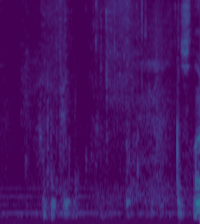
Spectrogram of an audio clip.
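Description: Quiet room tone at the lectern microphone, with a faint steady hum and a few soft handling or shuffling sounds about half a second in. A man starts speaking just before the end.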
